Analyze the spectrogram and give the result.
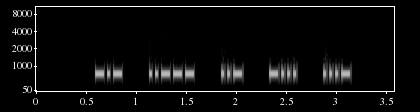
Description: Morse code, heard as a keyed tone, about 40 wpm, spaced as for 23 wpm, 700 Hz. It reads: K2UBV
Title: USA Call Signs - 5 Characters - 3x Character Spacing - 40wpm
